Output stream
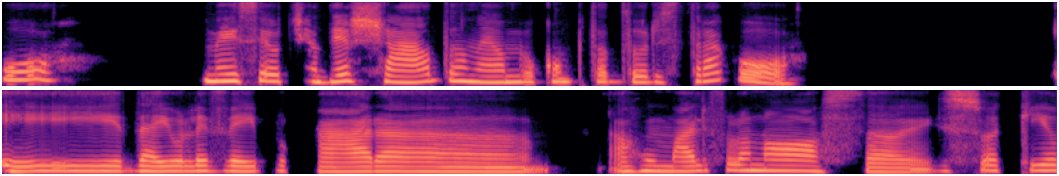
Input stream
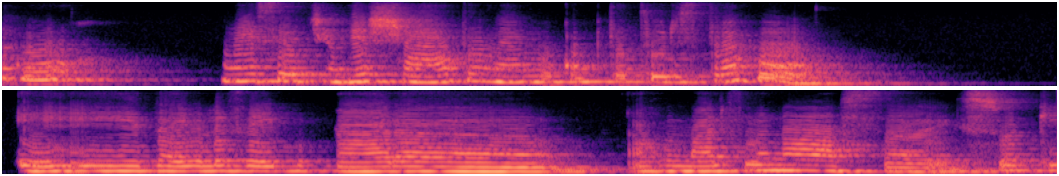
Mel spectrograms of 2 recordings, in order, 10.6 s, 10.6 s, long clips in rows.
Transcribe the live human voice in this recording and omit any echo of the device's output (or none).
none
